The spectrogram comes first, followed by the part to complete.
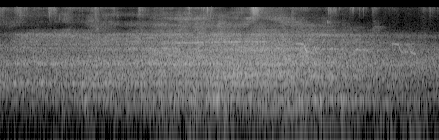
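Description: A low-floor Flexity Outlook streetcar passing close by: a steady electric drone with rolling noise that grows louder toward the middle and eases off near the end as it moves away.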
